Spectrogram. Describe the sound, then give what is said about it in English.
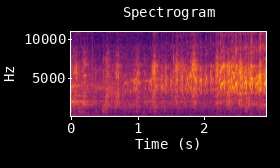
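A chorus of ducks quacks in overlapping bursts, with high bird chirps joining in toward the end and a steady low hum underneath, from an instrumental nature recording from an album. “Because it says ….”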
